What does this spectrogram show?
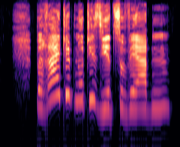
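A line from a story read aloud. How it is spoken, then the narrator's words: Calling. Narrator (German): rief Pinkie Pie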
